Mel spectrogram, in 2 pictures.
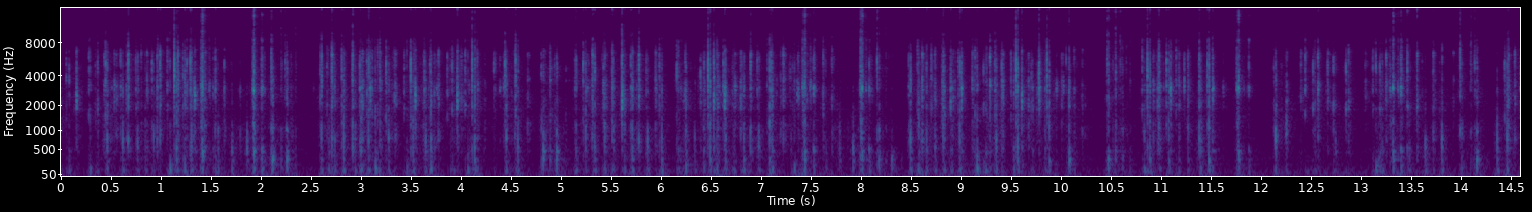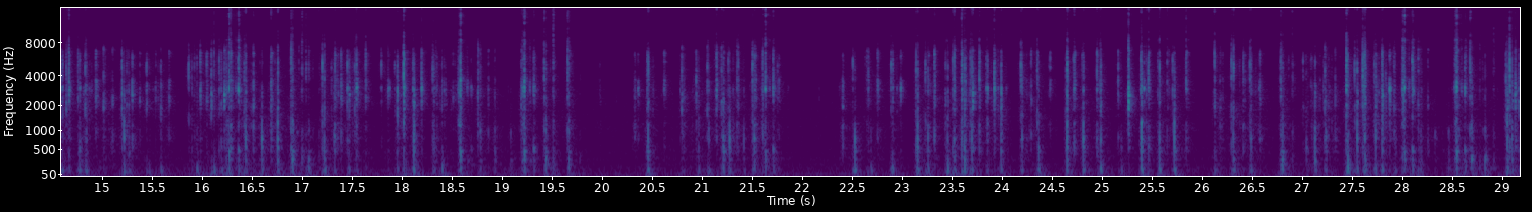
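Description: Fast continuous typing on a Happy Hacking Keyboard with Topre switches, a dense run of key clicks broken by a few short pauses.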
